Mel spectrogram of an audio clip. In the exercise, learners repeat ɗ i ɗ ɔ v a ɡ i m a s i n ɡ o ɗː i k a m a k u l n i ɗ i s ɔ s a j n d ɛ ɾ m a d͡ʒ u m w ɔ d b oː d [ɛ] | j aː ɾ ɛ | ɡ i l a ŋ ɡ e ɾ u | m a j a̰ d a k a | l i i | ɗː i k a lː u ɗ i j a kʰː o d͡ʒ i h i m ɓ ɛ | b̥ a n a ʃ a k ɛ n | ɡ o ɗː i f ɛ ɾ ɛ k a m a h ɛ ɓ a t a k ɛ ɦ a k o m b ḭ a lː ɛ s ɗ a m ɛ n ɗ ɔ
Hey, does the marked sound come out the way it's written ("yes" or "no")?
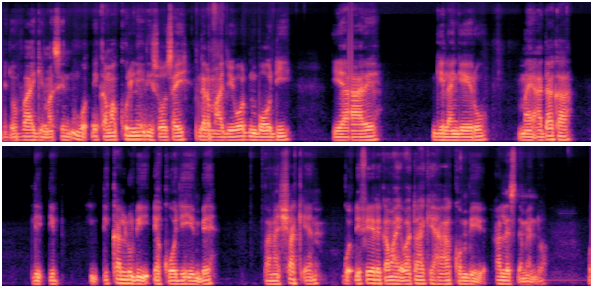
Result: no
